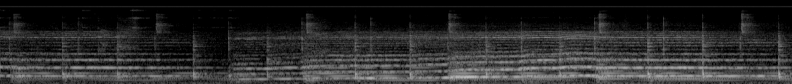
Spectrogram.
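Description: Dramatic background music: sustained choir-like voices holding long, slowly gliding notes, with occasional percussion strikes.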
